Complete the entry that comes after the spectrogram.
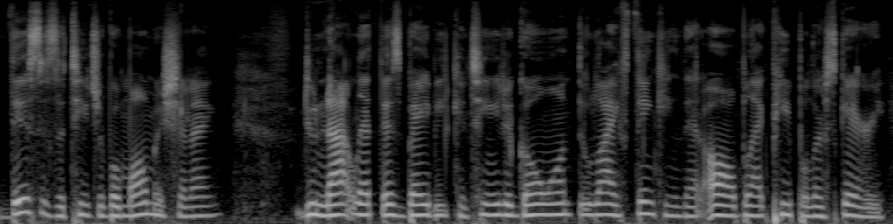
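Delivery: low, soft, measured elder voice; grandmother. Retold or imitated. Grandmother advising on a teachable moment, low and soft. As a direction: lecture gently and low, like a grandmother. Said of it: "I could hear my grandmother say".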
